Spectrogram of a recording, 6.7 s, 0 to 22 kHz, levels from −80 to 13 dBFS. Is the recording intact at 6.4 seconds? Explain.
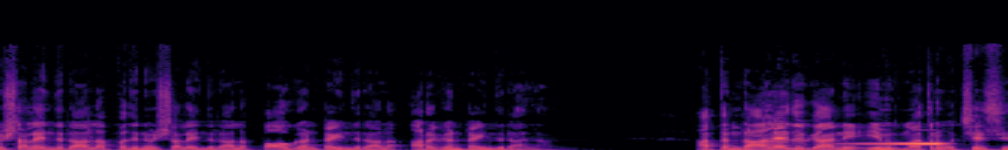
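No, there's loudspeaker feedback squeal from 5.55 to 6.38 s: the mic hears its own speaker, so a 1 kHz tone swells over about half a second and howls well above the speech.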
